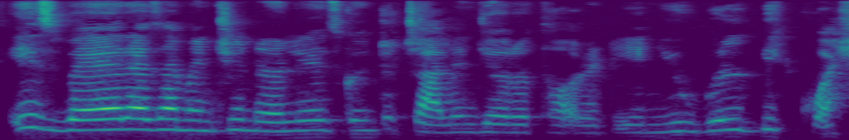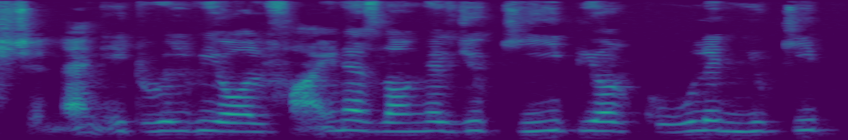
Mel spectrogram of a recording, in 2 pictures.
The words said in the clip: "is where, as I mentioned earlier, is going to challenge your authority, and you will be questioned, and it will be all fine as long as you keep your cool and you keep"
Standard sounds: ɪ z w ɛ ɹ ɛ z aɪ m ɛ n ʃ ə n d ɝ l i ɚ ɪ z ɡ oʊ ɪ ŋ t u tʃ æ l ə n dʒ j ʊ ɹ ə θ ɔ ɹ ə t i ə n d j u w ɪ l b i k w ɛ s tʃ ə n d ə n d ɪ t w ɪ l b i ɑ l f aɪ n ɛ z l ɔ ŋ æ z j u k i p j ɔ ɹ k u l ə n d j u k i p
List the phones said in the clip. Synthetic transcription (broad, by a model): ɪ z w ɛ ɹ ɛ z aɪ m ɛ n ʃ ə n d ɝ l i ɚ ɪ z ɡ oʊ ɪ ŋ t u tʃ æ l ə n dʒ j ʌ ɹ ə t ɔ ɹ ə t i ə n d j u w ɪ l b i k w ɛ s tʃ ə n ə n d ɪ t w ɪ l b i ɑ l f aɪ n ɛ z l ɔ ŋ æ z j u k i p j ɔ ɹ k u l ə n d j u k i p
